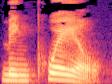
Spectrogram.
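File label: "minke whale", English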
